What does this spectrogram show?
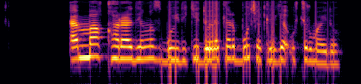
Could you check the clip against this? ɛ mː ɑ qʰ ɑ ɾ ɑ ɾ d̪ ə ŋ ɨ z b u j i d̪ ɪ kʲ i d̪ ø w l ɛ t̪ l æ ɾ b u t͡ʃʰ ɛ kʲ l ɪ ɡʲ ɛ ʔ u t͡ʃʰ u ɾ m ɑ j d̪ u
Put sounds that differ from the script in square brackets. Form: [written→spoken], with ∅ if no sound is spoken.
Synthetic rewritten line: ɛ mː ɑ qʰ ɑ ɾ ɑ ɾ d̪ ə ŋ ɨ z b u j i d̪ ɪ kʲ i d̪ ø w l ɛ t̪ l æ ɾ b u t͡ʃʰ ɛ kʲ l ɪ ɡʲ ɛ ʔ u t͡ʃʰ u ɾ m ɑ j d̪ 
